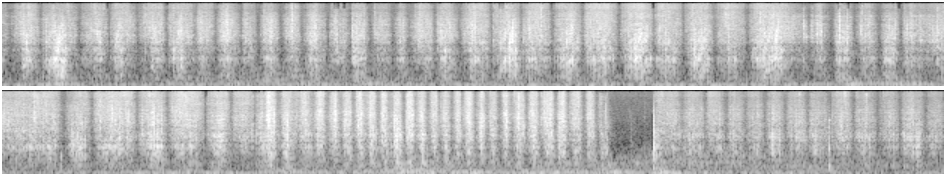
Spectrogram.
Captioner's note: scratching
